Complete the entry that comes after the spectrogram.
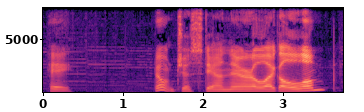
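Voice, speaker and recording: A woman's voice: deep voice, expressive, takes it slowly, smooth, no echo, faint music behind. A woman narrator voicing a male company vice president, apologetic yet commanding, in a story. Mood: scolding.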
